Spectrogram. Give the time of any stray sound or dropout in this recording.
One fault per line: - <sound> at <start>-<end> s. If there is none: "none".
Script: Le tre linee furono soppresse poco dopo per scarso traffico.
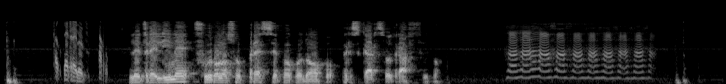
- chirp at 0.5-1.1 s
- laugh at 5.0-6.6 s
